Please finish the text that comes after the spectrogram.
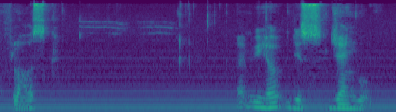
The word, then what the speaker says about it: Django: For example, we have Flask and we have this Django. D is silent here.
